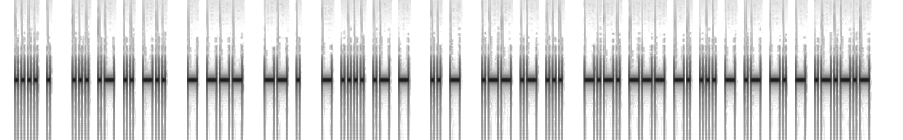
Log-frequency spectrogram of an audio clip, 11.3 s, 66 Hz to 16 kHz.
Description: Morse code, heard as a keyed tone, about 28 wpm, 700 Hz. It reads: HE SAID TO ME THAT IT WAS CONSTANT.
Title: Sentences from Top 1500 Words 30wpm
